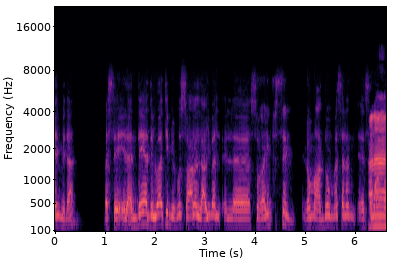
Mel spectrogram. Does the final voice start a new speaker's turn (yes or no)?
yes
